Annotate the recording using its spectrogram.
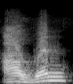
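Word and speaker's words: און: AVN이라고 해서 아벤이라는 말인데, 이게 아웬 또는 아벤 이렇게 발음이 돼요.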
